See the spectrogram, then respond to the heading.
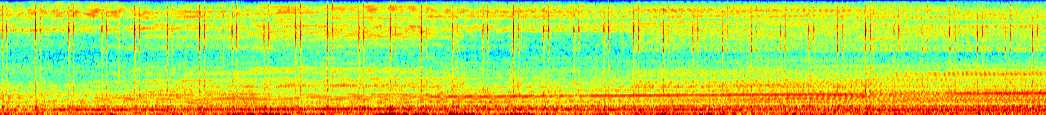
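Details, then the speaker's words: Espar hydronic coolant heater on an International truck, suspected to have debris chunks inside: after the igniter works it fires, giving steady even ticking two to three times a second over a low hum; running fine. "yep it's fired alright victory"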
